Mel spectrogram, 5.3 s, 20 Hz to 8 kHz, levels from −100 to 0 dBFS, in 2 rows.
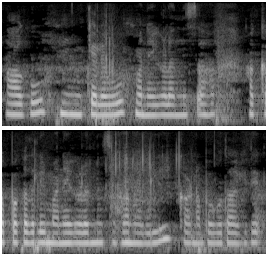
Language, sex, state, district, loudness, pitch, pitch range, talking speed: Kannada, female, Karnataka, Chamarajanagar, -29 LUFS, 215 Hz, 205-220 Hz, 125 wpm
